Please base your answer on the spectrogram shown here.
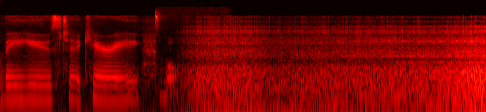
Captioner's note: sound of rocket launching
